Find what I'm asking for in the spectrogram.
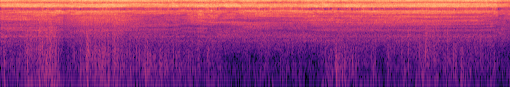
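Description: Air hisses steadily from a busted truck trailer brake line, a loud, continuous rushing spray that holds constant throughout with no speech.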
